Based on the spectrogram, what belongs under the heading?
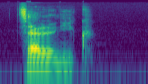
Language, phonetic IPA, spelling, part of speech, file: Polish, [ˈt͡sɛlʲɲik], celnik, noun, Pl-celnik.ogg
